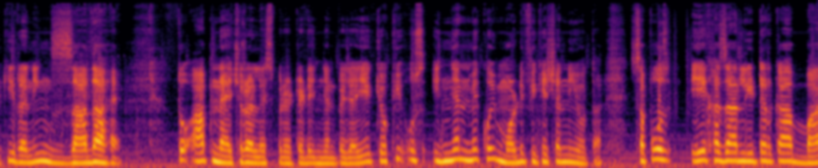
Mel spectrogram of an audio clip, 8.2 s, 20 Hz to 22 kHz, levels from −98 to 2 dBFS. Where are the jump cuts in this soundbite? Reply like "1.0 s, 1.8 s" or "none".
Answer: none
